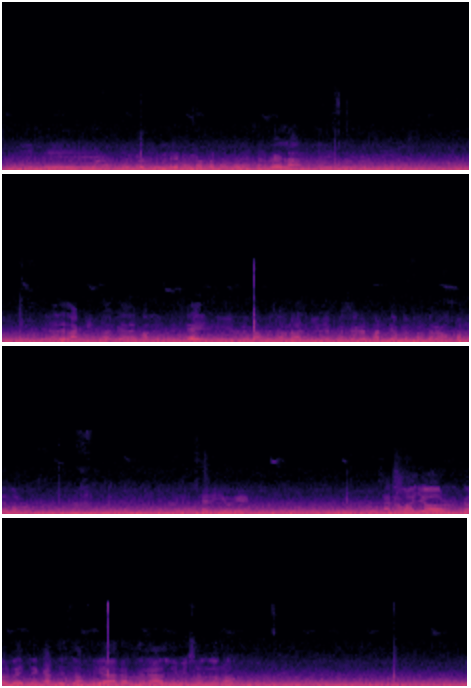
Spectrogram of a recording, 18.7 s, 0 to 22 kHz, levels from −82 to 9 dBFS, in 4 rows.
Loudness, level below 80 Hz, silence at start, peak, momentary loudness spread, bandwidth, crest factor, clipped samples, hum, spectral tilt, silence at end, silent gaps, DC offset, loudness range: -34 LUFS; -44 dBFS; 0 s; -16 dBFS; 3 LU; 11.5 kHz; 16 dB; under 0.1%; none; -8.5 dB/octave; 0 s; none; under 0.1%; 2 LU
